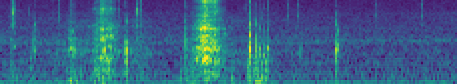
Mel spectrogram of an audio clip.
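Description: A few short, soft rustling noises, with a small click near the end, over a quiet room.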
